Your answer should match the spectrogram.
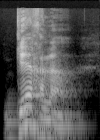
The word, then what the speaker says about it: Guerlain: Guerlain. Guerre. Ok? G, U e R. Vai bah, à pronunciado guerre. Guerre, comme a guerre, Guerre. L'un. A-I-N tem o son do 1.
